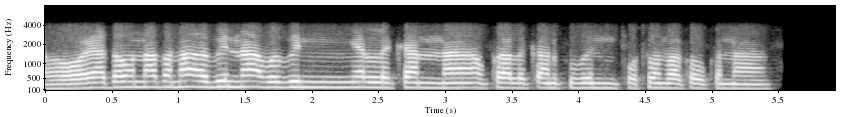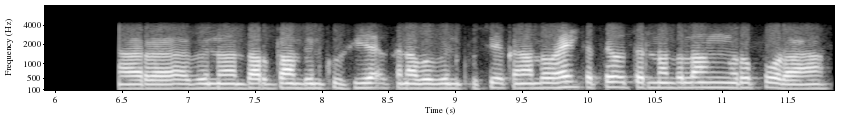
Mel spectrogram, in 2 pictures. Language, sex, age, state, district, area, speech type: Santali, male, 45-60, Odisha, Mayurbhanj, rural, conversation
